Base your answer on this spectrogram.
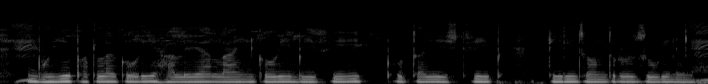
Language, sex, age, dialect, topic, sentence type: Bengali, male, 25-30, Rajbangshi, agriculture, statement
